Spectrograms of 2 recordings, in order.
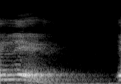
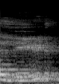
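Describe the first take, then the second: First: लेड with a short e, like "led"; the metal's pronunciation, लेड; pronounced led. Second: Emphatic long-vowel लीड; pronounced leed. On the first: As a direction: say लेड to rhyme with bed. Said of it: "इसको उच्चारण करेंगे लेड". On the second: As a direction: say लीड to rhyme with need. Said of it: "जबकि same sound है". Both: Shown as a demonstration.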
